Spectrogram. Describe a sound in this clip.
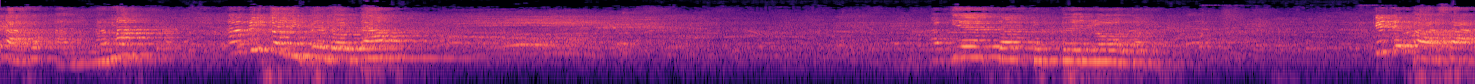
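A young girl speaks through a microphone and loudspeakers, with animation.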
